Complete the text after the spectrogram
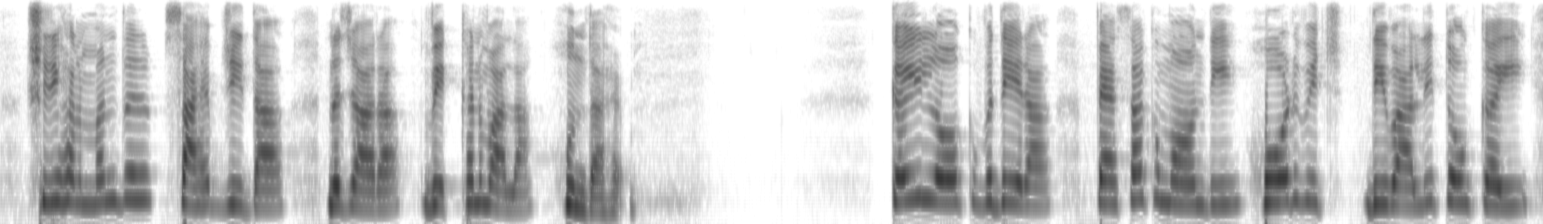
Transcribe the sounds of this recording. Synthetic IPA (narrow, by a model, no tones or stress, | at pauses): ʃɾiːɦənmənd̪ɾsaːɦɪb̚d͡ʒiːd̪aː | nəd͡ʒaːɾaːʋeːkʰənʋaːlaː | hʊnd̪aːɦɛ̰ː | kəiːloːkʋəd̪eːɾaː | pɛːsaːkəmaːnd̪iːhoːɽʋɪt͡ʃd̪ɪʋaːliːt̪õːkəiː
